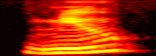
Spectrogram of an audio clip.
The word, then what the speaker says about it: mu: is the letter M the Greek pronunciation is Mu I'll get into decoding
